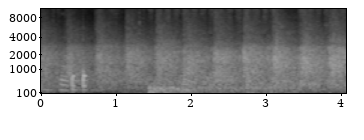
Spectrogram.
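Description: A man rubs chalk onto his hands.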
